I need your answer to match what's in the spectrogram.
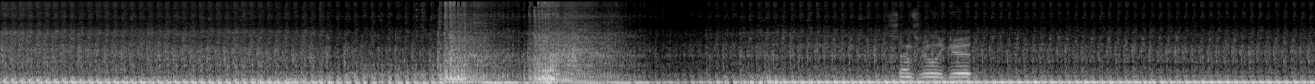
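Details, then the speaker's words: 1987/88 Yamaha Warrior 350 ATV restored after marketplace purchase: single cylinder fires right up and settles into steady, even low thump with no knocks or misses; normal running. "So, I'd say this one's ready to go. Fires right up."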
